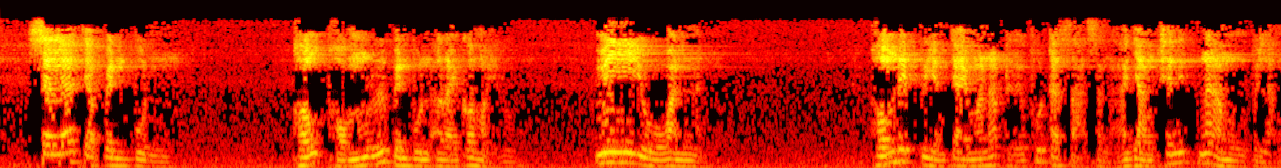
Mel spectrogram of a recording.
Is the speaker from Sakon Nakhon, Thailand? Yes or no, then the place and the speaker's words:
yes; Sakon Nakhon, Thailand; moved away; ผมเองเป็นผลิตผลแห่งวัฒนธรรมพื้นบ้านที่นี่เป็นชาวสกลนครโดยกำเนิดแต่ผมอยู่บ้านนอก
